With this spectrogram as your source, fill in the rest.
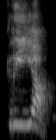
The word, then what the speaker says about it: क्रिया: Written प्रक्रिया है, बेटे वो री जो है ना, वो री ही प्रोनाउंस करती है। जैसे ये है वर्ड नृप, और वो बोल रही हूं मैं क्रिया, क्रिया, ये री नहीं है, ये र को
